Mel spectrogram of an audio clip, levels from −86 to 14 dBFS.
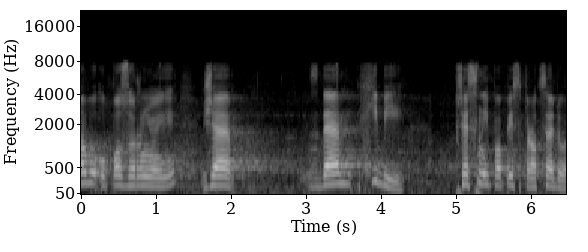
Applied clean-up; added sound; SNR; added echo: none; none; none; none.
